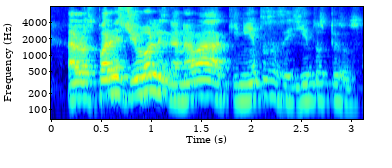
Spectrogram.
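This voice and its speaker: Audible echo from the room surrounds the voice. It belongs to a man. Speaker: sneaker reseller. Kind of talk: casual interview. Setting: at his home. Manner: relaxed.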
